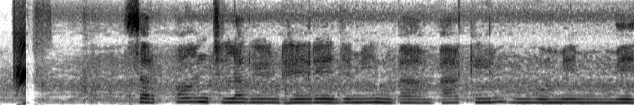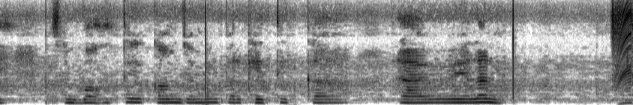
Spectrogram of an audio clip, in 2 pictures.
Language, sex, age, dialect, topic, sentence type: Bhojpuri, female, 18-24, Southern / Standard, agriculture, statement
